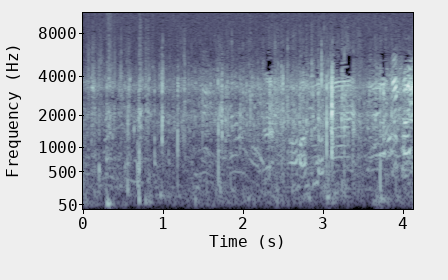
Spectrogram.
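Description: Indistinct voices in the background, with a few short, sharp knocks scattered through.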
